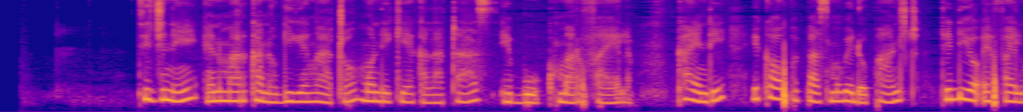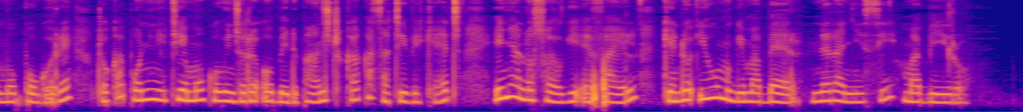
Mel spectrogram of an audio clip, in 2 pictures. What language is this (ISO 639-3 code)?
luo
